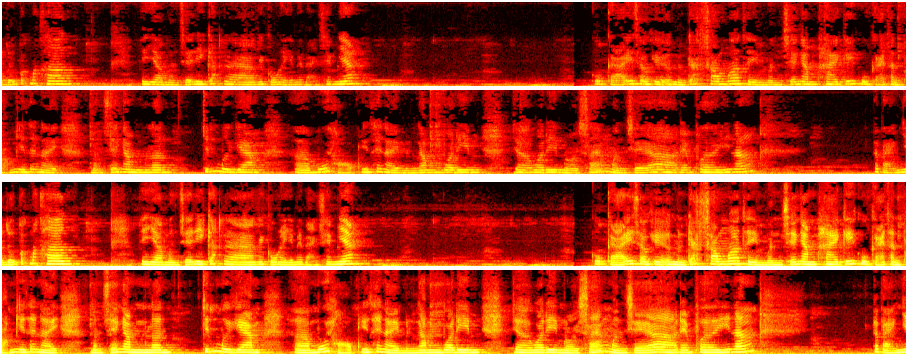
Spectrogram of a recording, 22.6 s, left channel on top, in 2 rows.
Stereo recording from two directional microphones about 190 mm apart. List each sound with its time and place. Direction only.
0.2 s a woman's voice: 30° right (ahead or behind)
7.5 s a woman's voice: 45° right (ahead or behind)
22.2 s speech: 45° right (ahead or behind)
